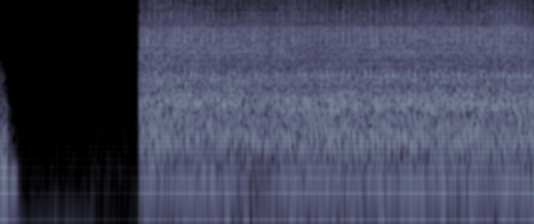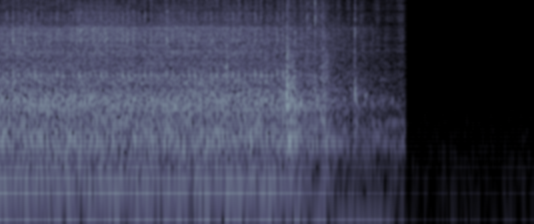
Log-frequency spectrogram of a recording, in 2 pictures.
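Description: Steady mechanical whirr of a film projector sound effect with a low hum, starting abruptly about a second in and fading out near the end.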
